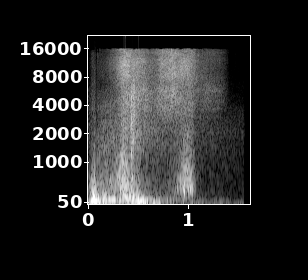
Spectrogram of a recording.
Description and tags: Magic Spell
cast, casting, dink, freedink, magic, magical, spell, spellcaster, video-game, videogame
